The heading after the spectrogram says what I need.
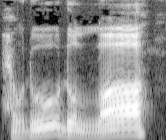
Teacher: dengan Idgham Syamsiyah karena cara membaca huruf lamnya ini dia diidghamkan Jadi huruf lamnya ini dia tidak dibaca yang dibaca huruf yang di depannya ini begitu langsung masuk di huruf yang di depannya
